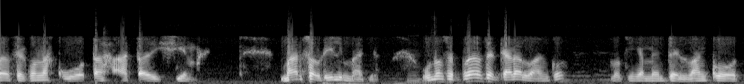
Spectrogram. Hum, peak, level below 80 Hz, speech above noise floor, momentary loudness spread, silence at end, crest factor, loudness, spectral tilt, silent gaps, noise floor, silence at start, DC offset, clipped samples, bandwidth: none; 0 dBFS; -46 dBFS; 22 dB; 18 LU; 0.05 s; 14 dB; -15 LUFS; -8 dB/octave; none; -37 dBFS; 0 s; under 0.1%; under 0.1%; 8.6 kHz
